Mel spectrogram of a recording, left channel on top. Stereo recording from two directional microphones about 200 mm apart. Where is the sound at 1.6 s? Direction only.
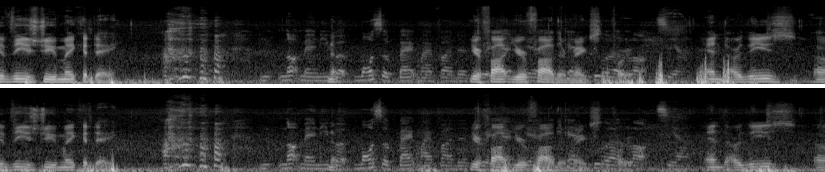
Centre (ahead or behind).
